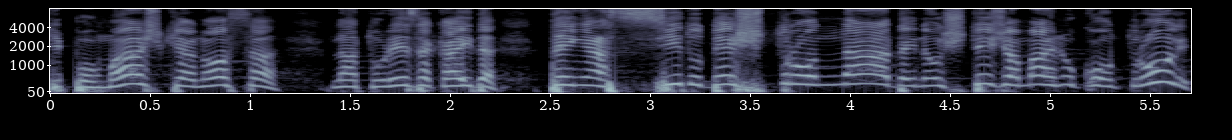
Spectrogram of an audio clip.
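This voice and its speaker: A man talks at a moderate pace in an extremely high voice with ordinary pitch variation, recorded dry and close with no echo. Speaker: Sunday school teacher. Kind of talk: Bible class lecture.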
